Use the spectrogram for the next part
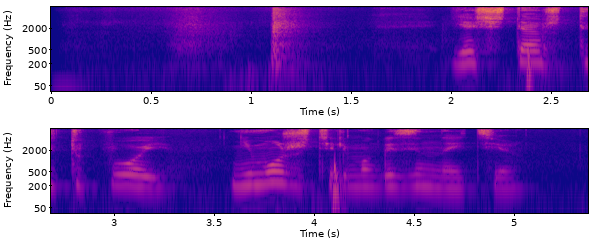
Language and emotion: Russian, angry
